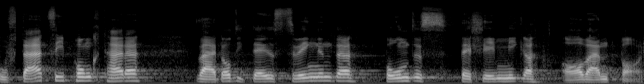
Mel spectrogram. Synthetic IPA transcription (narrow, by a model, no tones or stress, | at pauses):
ufd̥æt͡siːpʰʊŋkχthæɾə | væːɾədoditɛlst͡sʋɪŋːəndəb̥ʊndəsb̥ɛʃtɪmːiɡəʔɑːvɛntb̥ɑ̰ːɾ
